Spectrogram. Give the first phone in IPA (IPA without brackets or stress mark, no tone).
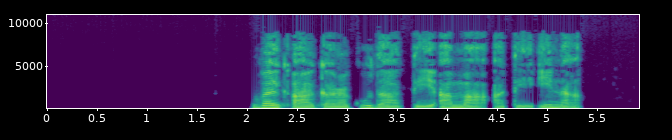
v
